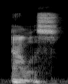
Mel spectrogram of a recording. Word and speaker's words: ALISS: For example, the spelling of the Alice departure is pronounced Alice.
